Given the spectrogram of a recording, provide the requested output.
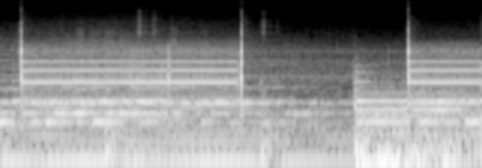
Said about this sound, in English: He dialed Brynn's number and waited as the phone rang and rang.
